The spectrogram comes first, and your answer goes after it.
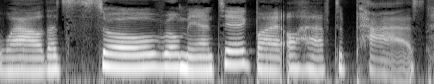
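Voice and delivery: slow, sarcastic delivery. Retelling her reply when a man at a music festival asked to make out, retelling a sarcastic reply.

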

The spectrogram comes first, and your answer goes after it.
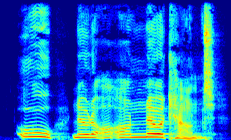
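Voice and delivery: drawn-out, very high, loud crying out. Answering the miller's request, refusing to let him go himself: crying out. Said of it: "cried Little Hans".

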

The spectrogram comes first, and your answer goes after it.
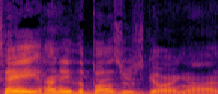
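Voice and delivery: loud calling out, acted. The speaker shows calling up the stairs to Andrea, reenacting shouting up the stairs. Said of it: "I'll shout up the stairs".

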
